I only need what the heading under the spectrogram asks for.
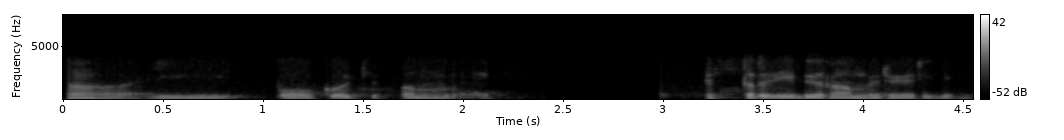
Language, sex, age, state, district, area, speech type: Malayalam, male, 18-30, Kerala, Idukki, rural, conversation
